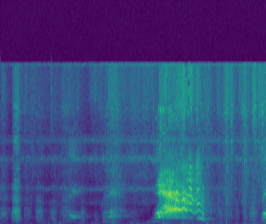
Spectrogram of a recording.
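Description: A high, wavering vocal cry lasting under a second, starting a little past halfway, after a stretch of faint sounds.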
